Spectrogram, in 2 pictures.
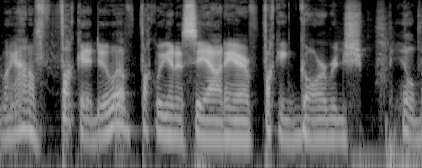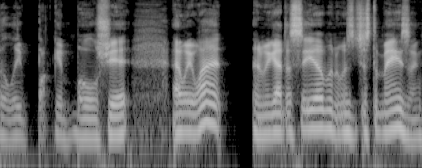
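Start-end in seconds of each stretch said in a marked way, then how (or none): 0.2-5.5 cranky, fed-up, angry, swearing outburst. Retelling his answer when asked why he was angry: imitating his own angry rant. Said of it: "why are you so angry".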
